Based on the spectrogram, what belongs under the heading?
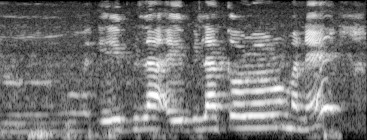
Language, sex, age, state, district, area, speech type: Assamese, female, 45-60, Assam, Tinsukia, rural, spontaneous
